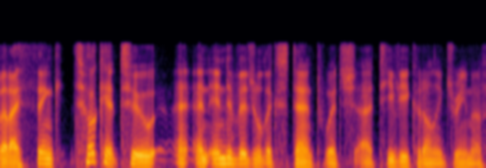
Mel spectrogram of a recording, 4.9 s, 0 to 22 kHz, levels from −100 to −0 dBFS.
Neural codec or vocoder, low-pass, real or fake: none; 7.2 kHz; real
